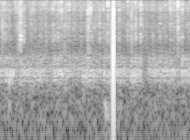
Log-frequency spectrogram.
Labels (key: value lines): label: ambient
recorder: HydroMoth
